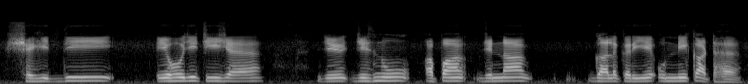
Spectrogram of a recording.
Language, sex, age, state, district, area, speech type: Punjabi, male, 18-30, Punjab, Shaheed Bhagat Singh Nagar, rural, spontaneous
